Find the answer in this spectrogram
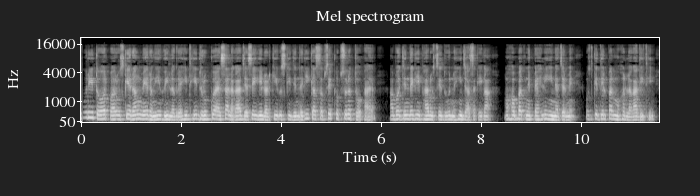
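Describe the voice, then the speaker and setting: Woman storyteller, low and mellow, steady scripted narration.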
